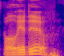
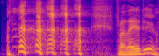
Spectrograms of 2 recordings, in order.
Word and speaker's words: Folie à Deux: It's Folie Adieu. Folie Adieu.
